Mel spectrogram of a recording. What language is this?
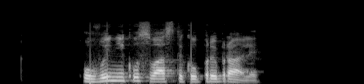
Belarusian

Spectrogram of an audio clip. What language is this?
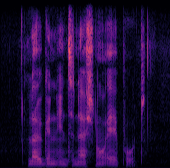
English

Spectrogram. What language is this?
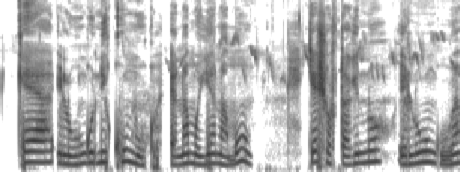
Masai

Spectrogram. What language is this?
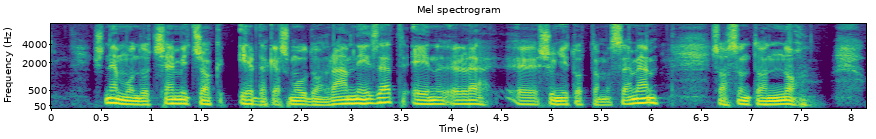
Hungarian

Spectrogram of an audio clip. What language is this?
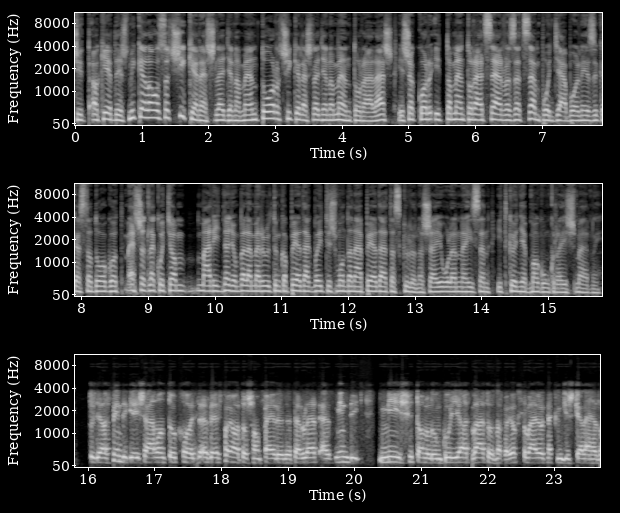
Hungarian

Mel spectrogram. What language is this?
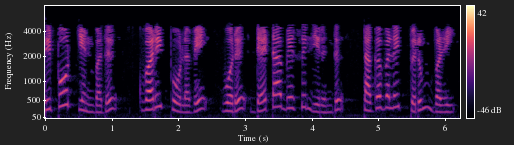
Tamil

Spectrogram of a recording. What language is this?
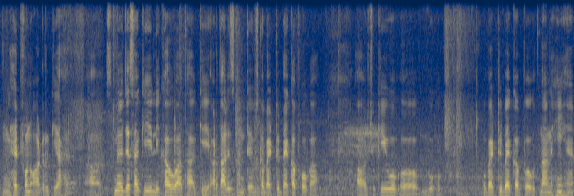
Urdu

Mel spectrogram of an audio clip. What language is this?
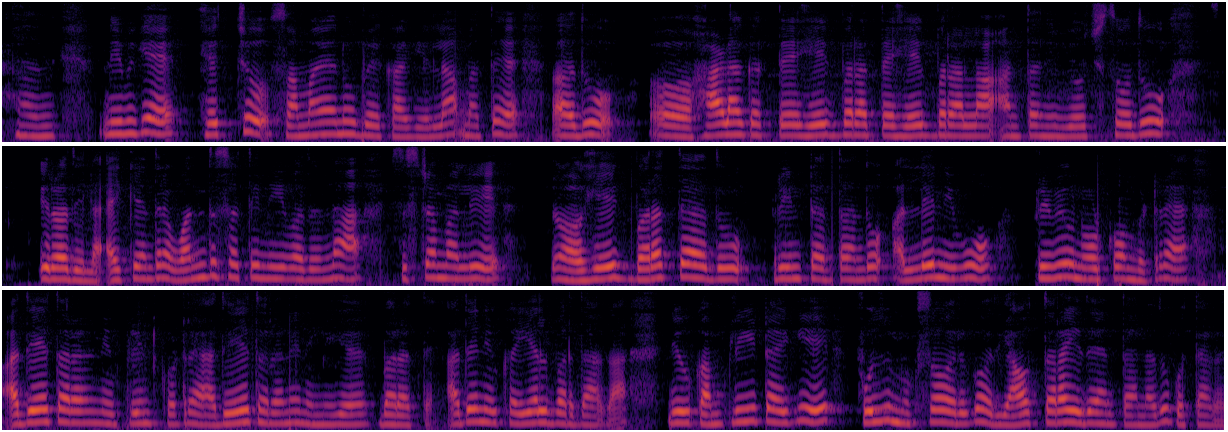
Kannada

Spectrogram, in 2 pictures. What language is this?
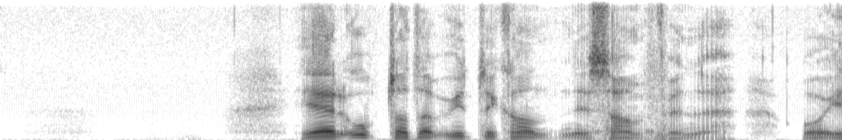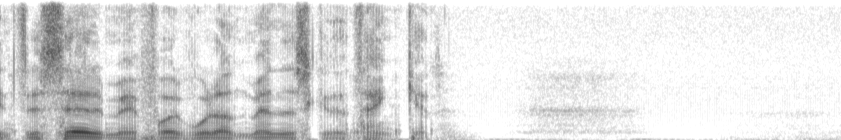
Norwegian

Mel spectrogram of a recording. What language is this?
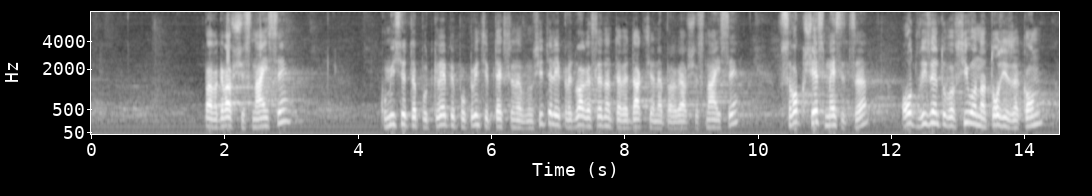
Bulgarian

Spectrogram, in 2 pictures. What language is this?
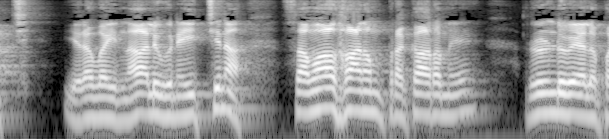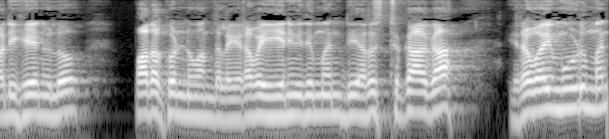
Telugu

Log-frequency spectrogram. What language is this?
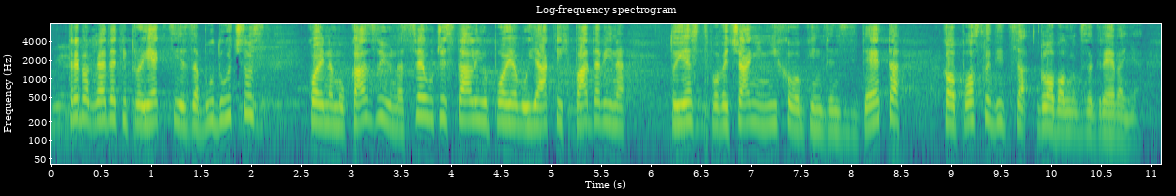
Serbian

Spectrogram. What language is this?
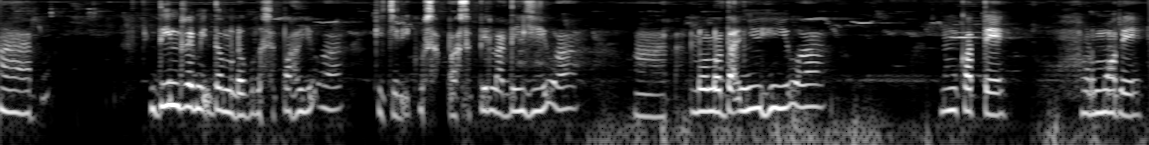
Santali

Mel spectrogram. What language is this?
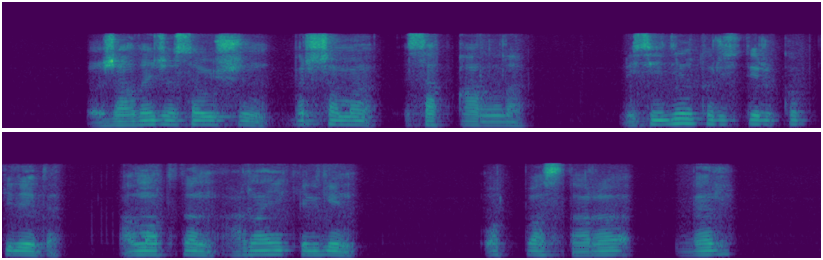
Kazakh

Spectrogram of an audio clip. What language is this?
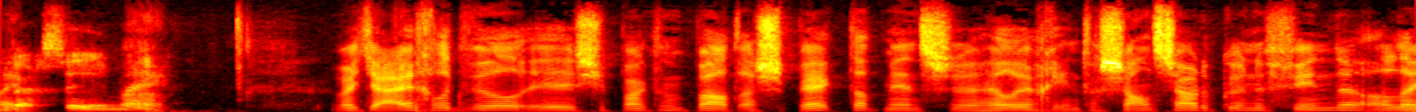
Dutch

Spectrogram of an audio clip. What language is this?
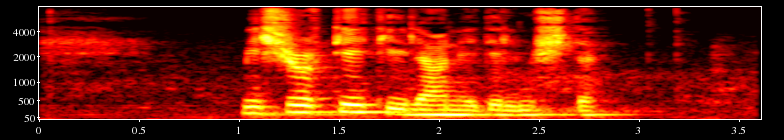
Turkish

